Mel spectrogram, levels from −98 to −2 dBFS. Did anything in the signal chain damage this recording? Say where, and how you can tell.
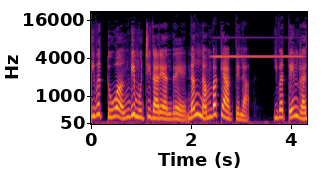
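Yes. Generation loss runs throughout the clip, at the codec stage. The speech sounds swirly, hollow and smeared, with blurred attacks, more than a single 96 kbit/s MP3 pass would explain. This is likely from around seven re-encodes, each quantising on a shifted frame grid so the damage accumulates.

Feedback whistle from 2.33 s to the end, right after "ಅಂಗ್ಡಿ ಮುಚ್ಚಿದಾರೆ ಅಂದ್ರೆ ನಂಗ್", at the playback-to-capture stage. A thin 4.3 kHz tone sits about 15 dB below the speech and swells and fades slowly in level. A loudspeaker-to-microphone loop is likely held just at the edge of feedback.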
